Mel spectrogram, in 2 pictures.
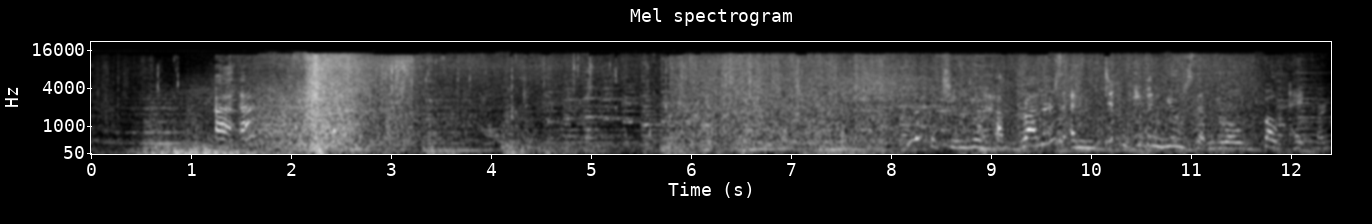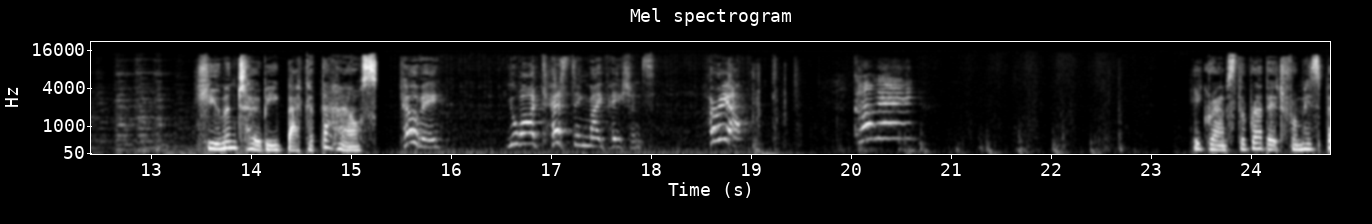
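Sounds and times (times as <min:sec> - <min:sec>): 
water swishing and splashing on a pond: 0:00.0 - 0:12.4
speech: 0:08.9 - 0:12.6, 0:13.5 - 0:16.0, 0:17.2 - 0:19.1, 0:23.4 - 0:24.7.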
